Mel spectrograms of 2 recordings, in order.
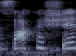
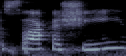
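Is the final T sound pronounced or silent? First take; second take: pronounced; silent. First: The final T sound is pronounced. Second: The final T sound is left silent.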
